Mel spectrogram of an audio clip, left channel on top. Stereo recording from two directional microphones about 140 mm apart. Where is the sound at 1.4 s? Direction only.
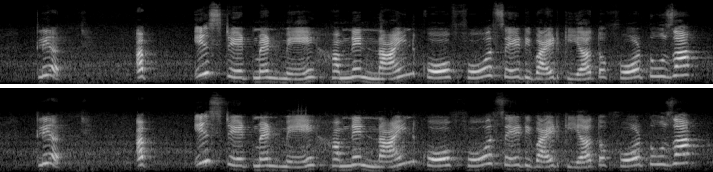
40° left (ahead or behind).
